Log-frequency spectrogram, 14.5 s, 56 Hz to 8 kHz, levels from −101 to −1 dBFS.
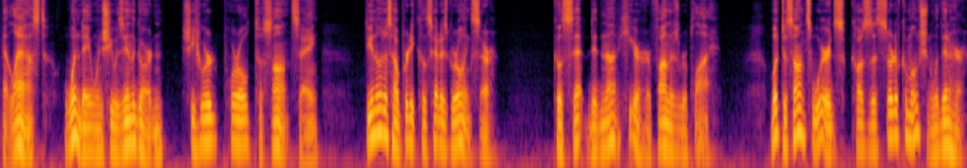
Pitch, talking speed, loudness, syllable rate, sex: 100 Hz, 175 wpm, -21 LUFS, 5.2 syllables/s, male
